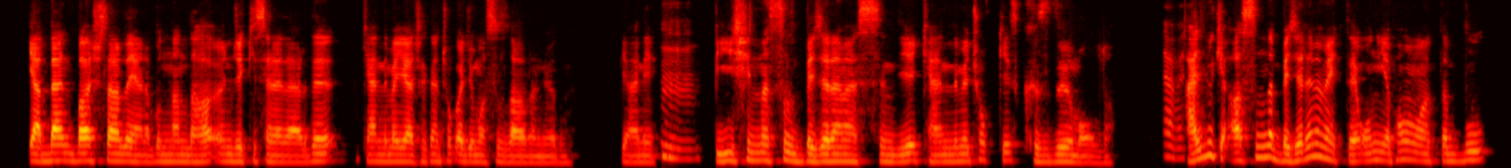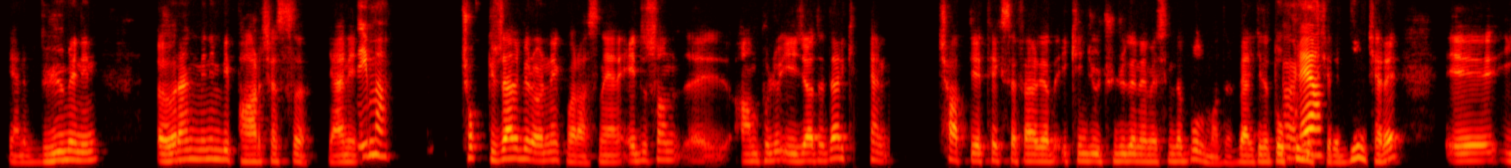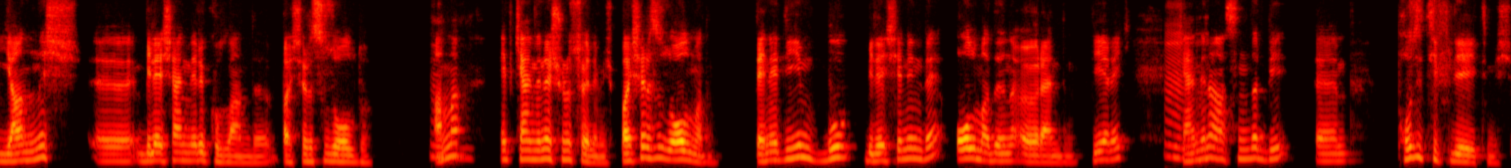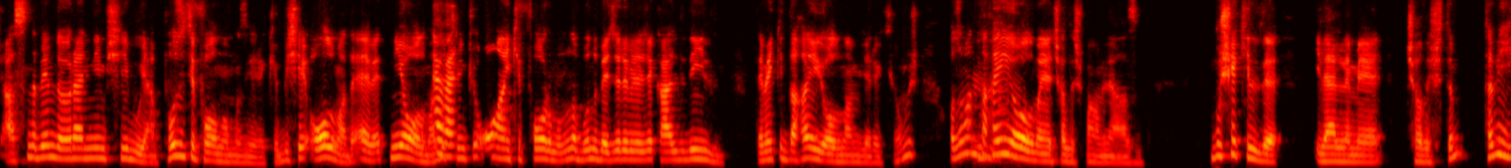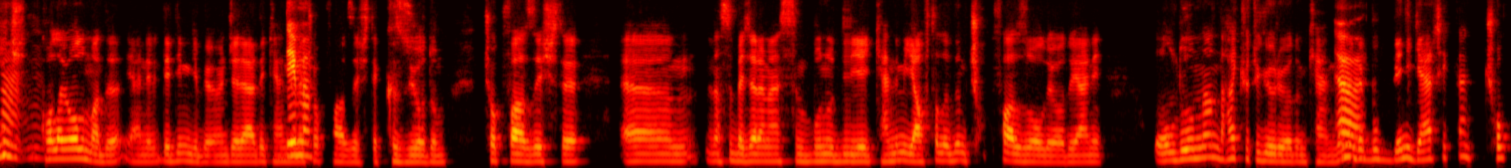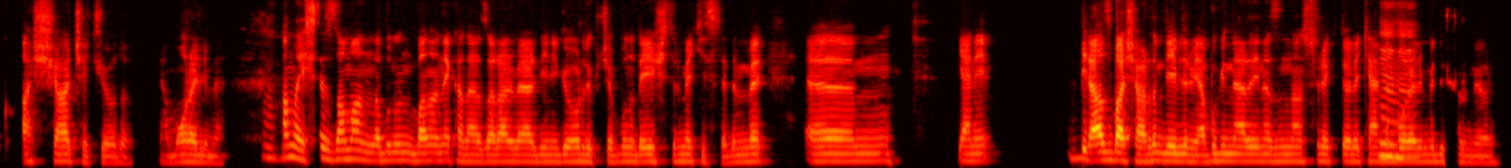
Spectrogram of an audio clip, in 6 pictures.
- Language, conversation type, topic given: Turkish, podcast, Hayatında başarısızlıktan öğrendiğin en büyük ders ne?
- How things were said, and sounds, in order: tapping; other background noise; other noise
